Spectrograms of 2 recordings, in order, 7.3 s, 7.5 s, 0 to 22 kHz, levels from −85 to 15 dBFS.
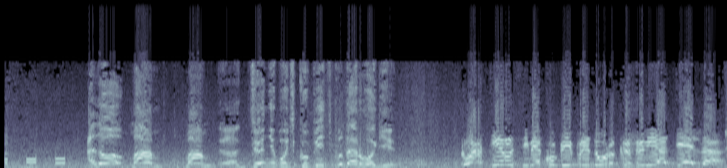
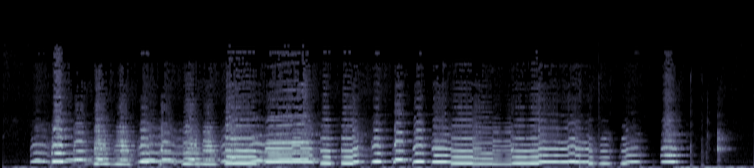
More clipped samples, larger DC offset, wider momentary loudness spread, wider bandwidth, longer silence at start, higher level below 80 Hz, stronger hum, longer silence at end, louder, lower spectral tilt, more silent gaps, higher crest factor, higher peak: first, 0.5% vs under 0.1%; neither; second, 9 LU vs 13 LU; first, 16 kHz vs 12.5 kHz; about the same, 0.05 s vs 0.15 s; first, -30 dBFS vs -52 dBFS; neither; about the same, 0 s vs 0.1 s; first, -8 LUFS vs -14 LUFS; first, -2 dB/octave vs 1 dB/octave; neither; about the same, 10 dB vs 14 dB; about the same, 0 dBFS vs 0 dBFS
